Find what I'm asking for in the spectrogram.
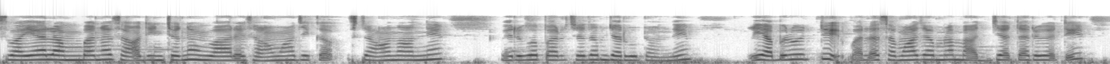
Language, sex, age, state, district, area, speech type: Telugu, female, 18-30, Telangana, Komaram Bheem, urban, spontaneous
